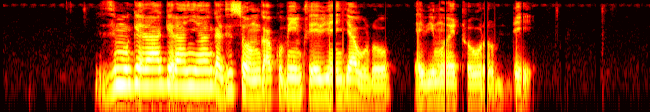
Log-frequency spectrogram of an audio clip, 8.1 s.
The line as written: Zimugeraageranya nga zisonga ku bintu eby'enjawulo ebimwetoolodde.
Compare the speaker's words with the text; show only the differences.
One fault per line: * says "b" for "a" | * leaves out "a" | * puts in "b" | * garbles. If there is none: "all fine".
all fine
